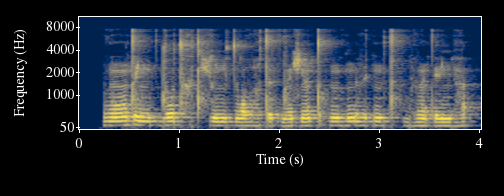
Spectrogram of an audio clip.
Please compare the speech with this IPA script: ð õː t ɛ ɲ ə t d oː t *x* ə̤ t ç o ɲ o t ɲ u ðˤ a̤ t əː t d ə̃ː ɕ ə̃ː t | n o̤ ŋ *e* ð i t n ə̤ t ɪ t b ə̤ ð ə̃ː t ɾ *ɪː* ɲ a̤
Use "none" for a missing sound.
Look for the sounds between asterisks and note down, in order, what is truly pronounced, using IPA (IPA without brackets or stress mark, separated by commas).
x, ɨ, ɪː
